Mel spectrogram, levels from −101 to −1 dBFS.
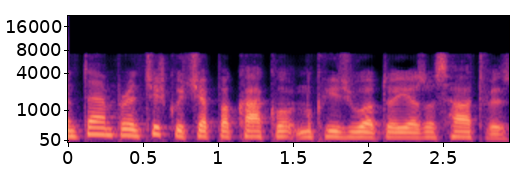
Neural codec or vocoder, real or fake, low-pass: codec, 16 kHz, 0.5 kbps, X-Codec, WavLM features, trained on Multilingual LibriSpeech; fake; 7.2 kHz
